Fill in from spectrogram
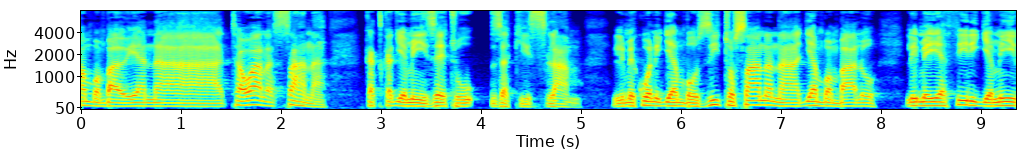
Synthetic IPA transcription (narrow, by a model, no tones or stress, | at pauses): mbɔambajɔjanatawalasana̰ | kati̥kaʄamiːzɛtuzakiːsla̰mu | limɛkuwaniʄambɔzitɔsananaʄambɔambalɔ | limɛiaθiɾiʄamiː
